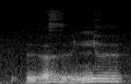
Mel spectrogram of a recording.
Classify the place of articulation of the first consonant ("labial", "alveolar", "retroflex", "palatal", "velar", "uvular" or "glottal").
glottal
